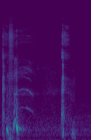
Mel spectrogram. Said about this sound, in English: What is with this coughing?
